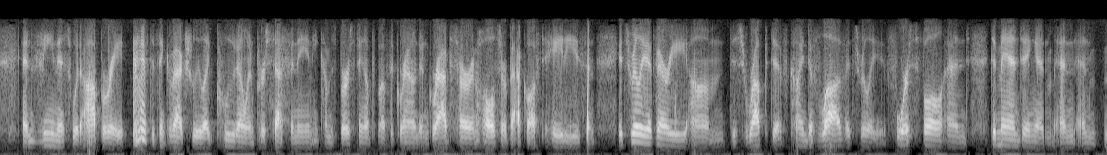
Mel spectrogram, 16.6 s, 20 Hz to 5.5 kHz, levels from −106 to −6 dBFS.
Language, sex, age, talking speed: English, male, 40-59, 180 wpm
